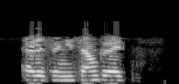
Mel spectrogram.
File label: Police Tactical Encrypted; sdr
